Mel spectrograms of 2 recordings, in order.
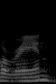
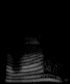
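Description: First: Iran is said with the usual English pronunciation. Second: Iran is said with the native pronunciation. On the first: The speaker calls it wrong. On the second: The speaker calls it right.

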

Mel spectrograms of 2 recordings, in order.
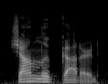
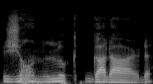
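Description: First: It is said with a plain English accent. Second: It is said with a French accent.

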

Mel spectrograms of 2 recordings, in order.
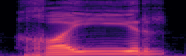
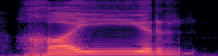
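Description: No difference in how they are said.

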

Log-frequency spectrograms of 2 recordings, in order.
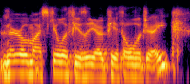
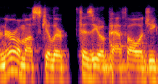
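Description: First: It is said with a slight Australian accent. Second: It is said in the speaker's usual accent.

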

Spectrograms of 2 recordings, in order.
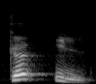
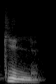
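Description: First: The two words are said separately, two syllables. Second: The two words merge into one syllable.

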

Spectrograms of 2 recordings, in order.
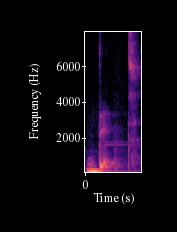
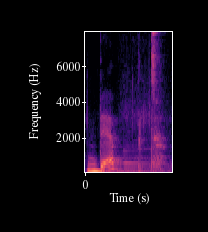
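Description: First: No b sound is pronounced before the t. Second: A b sound is pronounced before the t. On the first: The speaker calls it right. "but it is debt" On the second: The speaker calls it wrong. "It is not debt"

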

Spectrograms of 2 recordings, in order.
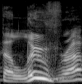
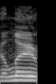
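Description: First: Louvre is said with a Southern US pronunciation. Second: Louvre is said with a French-like pronunciation. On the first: The speaker calls it wrong. "if you're from the southern part of the U.S., we might pronounce that the Louvre" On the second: The speaker calls it right. "but it's really the Louvre"

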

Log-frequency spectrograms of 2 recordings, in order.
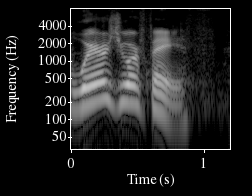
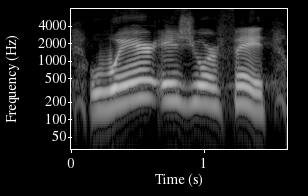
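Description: First: It is said harshly, as a rebuke. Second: It is said gently, as a real question.

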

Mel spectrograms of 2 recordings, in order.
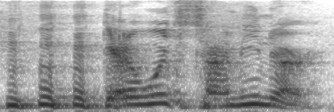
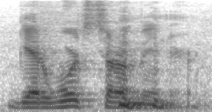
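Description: First: It is said in an angry way. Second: It is said in a calm, plain way.

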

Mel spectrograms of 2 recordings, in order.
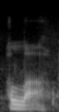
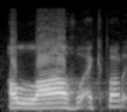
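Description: First: It is said quietly. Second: It is said loudly.

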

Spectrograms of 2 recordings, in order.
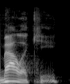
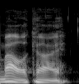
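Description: First: The name is said with an Irish pronunciation. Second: The name is said with a non-Irish pronunciation. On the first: The speaker calls it right. "my favorite Irish pronunciation" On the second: The speaker calls it wrong. "It's not Malachi"

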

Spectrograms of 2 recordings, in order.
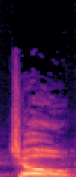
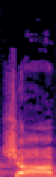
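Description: First: It sounds different from the everyday word job. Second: It sounds like the everyday word job. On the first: The speaker calls it right. "So you want a job, you don't go to Job" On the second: The speaker calls it wrong. "Not Job"

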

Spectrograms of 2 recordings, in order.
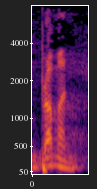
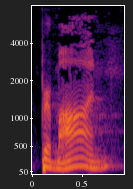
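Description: First: The word gets its original Sanskrit pronunciation. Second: The word gets a common, anglicized group pronunciation. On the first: The speaker calls it right. "but it's actually Brahman" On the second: The speaker calls it wrong. "Or as we say in ISKCON"

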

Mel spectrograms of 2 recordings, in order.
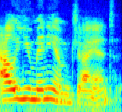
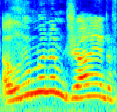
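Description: First: The first word has five syllables. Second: The first word has four syllables.

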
